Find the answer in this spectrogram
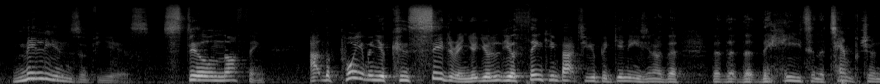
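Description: The speech comes at a fairly quick pace with an English accent. Its intonation is lively. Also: man. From England. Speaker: chemist, conference speaker. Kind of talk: lecture. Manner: halting.

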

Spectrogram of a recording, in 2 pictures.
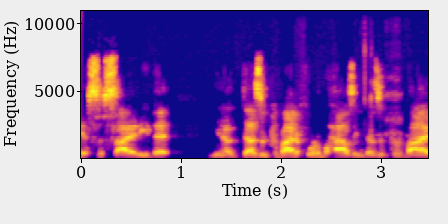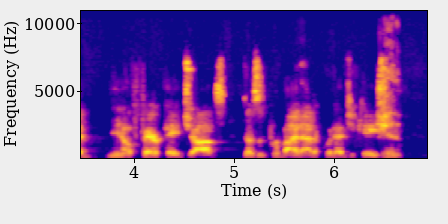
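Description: A man with an American accent at a very fast pace, dry and close with no echo. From rural Indiana. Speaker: political candidate. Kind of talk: casual interview.

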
